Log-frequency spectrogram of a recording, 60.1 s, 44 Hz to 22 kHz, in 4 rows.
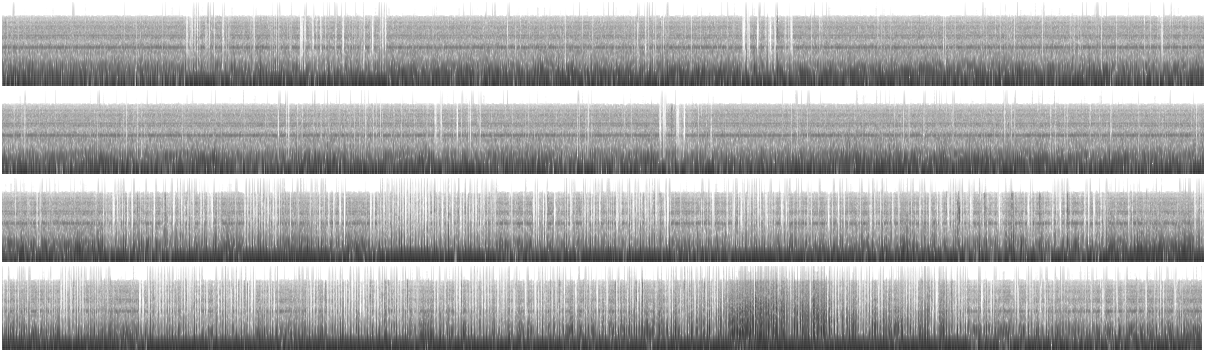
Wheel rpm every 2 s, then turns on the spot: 0, 0, 0, 0, 0, 0, 0, 0, 0, 0, 0, 0, 0, 0, 0, 0, 0, 0, 0, 0, 0, 0, 0, 0, 0, 0, 0, 0, 0, 0.
none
